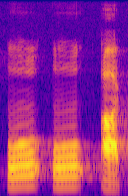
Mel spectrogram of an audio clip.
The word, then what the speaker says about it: poor: But this double o, no, this is pronounced u. How it is pronounced? U, u and then a. So u is one vowel and a is next. So this is a combination of u, combination of u. So the word poor is pronounced p, u, a and r.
